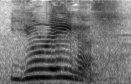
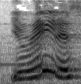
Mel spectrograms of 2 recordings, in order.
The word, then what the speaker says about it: Uranus: teacher don't laugh at this this is serious Uranus I hate this planet's name I actually feel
